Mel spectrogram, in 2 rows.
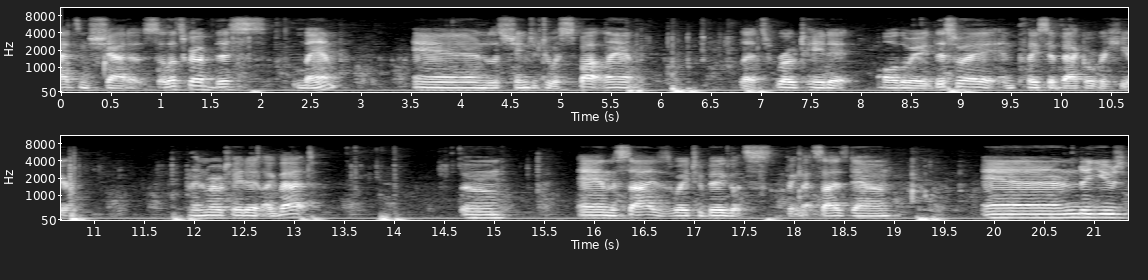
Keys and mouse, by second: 5.7 KP_7, 6.2 z, 7.0 r, 9.0 g, 10.9 KP_3, 11.9 r, 13.2 g, 14.0 r, 18.4 middle click, 19.4 z, 20.8-21.3 drag.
